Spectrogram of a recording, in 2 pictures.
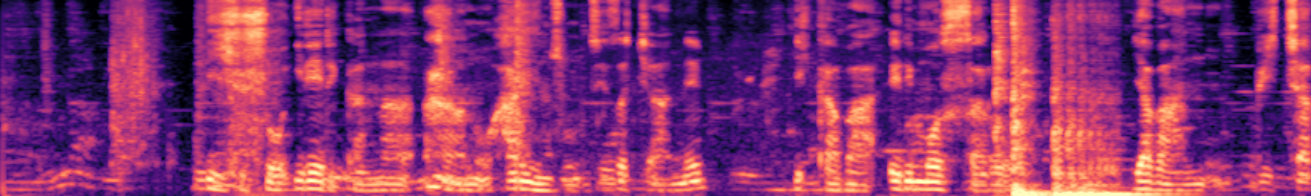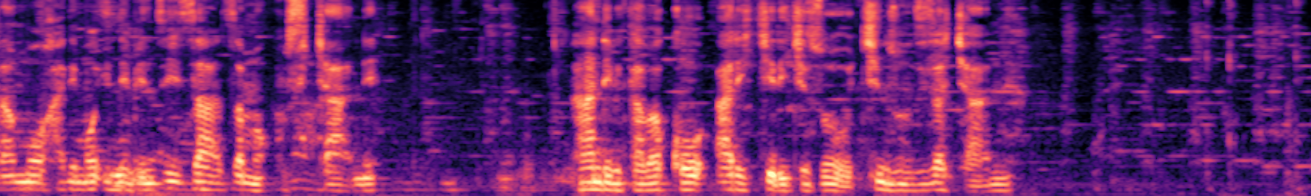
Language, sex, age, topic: Kinyarwanda, male, 18-24, finance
